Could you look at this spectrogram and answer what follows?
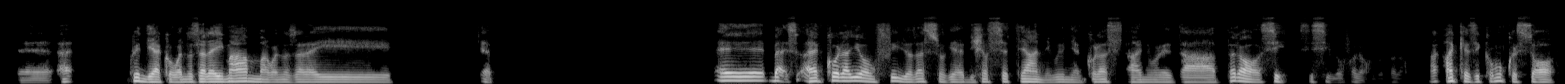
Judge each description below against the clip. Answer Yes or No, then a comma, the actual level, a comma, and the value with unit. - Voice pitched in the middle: No, low, 120 Hz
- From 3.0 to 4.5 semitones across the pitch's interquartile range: Yes, average, 3.5 semitones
